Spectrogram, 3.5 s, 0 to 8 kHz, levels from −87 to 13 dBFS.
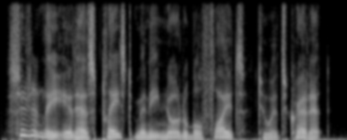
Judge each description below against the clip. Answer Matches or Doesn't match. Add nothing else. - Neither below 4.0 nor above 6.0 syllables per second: Matches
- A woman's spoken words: Doesn't match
